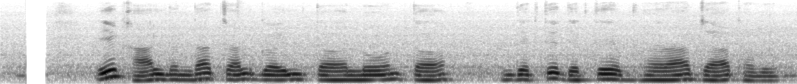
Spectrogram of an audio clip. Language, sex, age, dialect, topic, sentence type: Bhojpuri, male, 31-35, Northern, banking, statement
